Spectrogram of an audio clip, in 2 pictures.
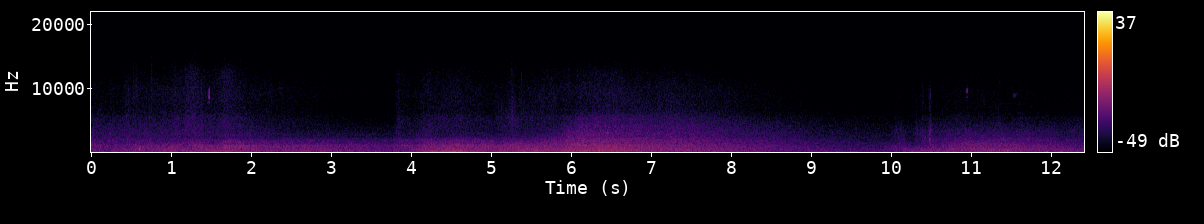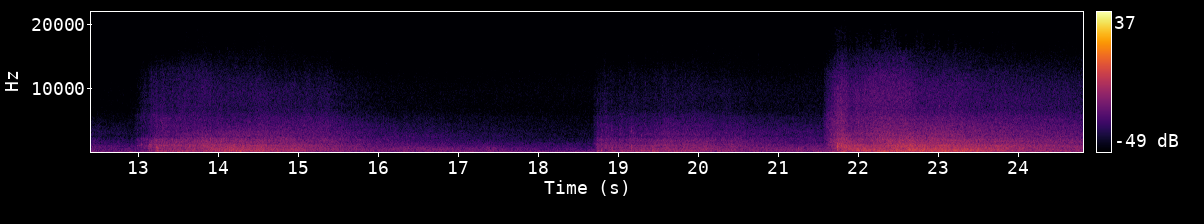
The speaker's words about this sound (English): Picture that you are on a beach. You're sitting in the sand, and you can see the waves crashing against the rocks. You can smell salt, seaweed.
